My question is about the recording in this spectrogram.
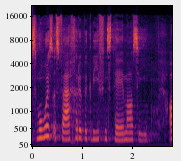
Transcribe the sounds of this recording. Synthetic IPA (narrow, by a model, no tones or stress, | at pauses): smuəsəsfæχəɾybəɡɾiːfəntstʰeːmɑːsiː | ʔɑ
